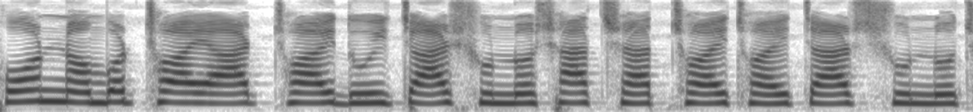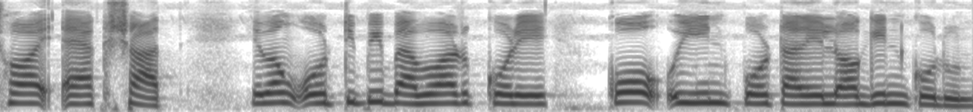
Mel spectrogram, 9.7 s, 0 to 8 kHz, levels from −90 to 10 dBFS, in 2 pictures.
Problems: constant background noise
